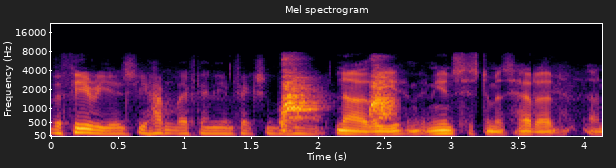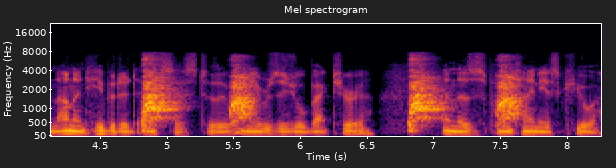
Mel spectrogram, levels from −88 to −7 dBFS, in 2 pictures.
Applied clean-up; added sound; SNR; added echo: none; Bark; -3 dB; none.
